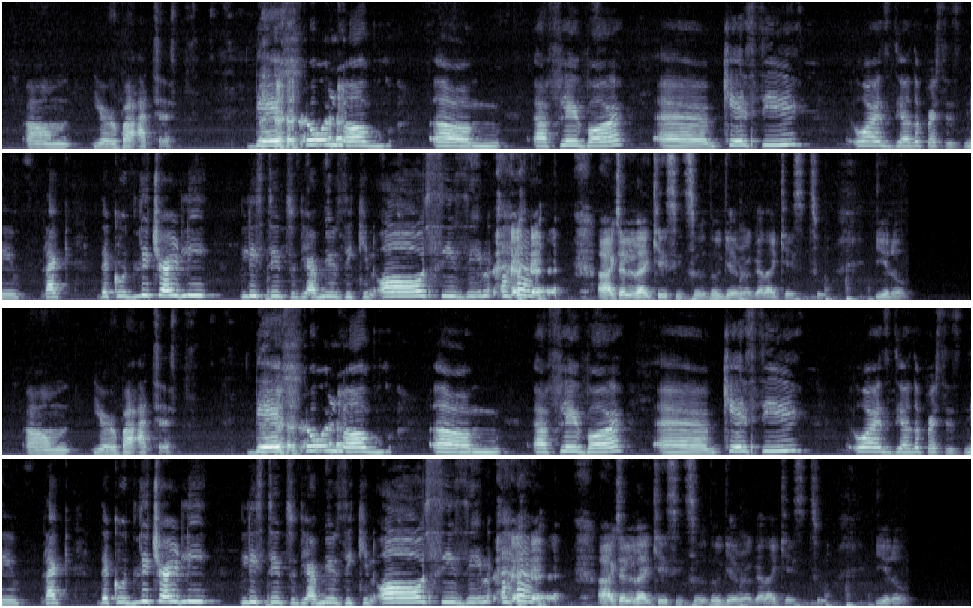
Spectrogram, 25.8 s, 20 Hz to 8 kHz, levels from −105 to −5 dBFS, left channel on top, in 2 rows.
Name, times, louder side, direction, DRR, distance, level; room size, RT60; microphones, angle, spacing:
voice 1, 0.3-0.9 1.2-2.2 3.3-3.8 4.1-5.1 5.7-6.7 7.1-8.3 8.7-10.7 11.4-13.2 13.5-13.7 14.2-15.6 16.1-20.0, right 1 dB, 5° right, 0.3 m, -27 dB
voice 2, 3.4-4.6 19.5-20.3 20.6-24.3 24.6-25.0, left 4 dB, 45° left, 0.5 m, -32 dB
6.1 x 2.1 x 2.3 m
head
